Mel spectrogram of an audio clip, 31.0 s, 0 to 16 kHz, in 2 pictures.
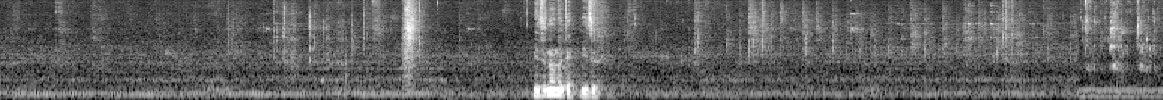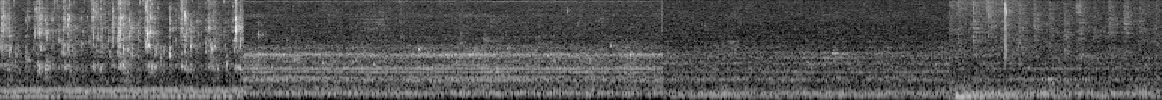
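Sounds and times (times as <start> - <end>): dog lapping water: 0.0 - 18.9
steady hum: 14.2 - 24.8, 25.5 - 31.0.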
